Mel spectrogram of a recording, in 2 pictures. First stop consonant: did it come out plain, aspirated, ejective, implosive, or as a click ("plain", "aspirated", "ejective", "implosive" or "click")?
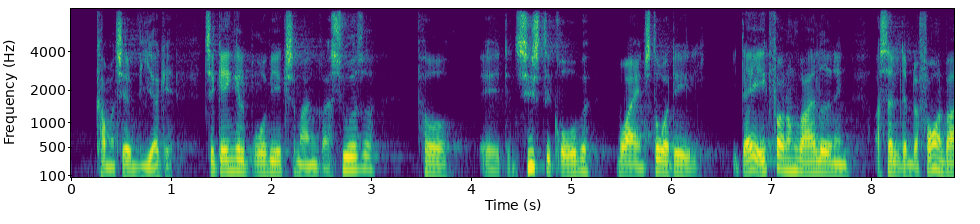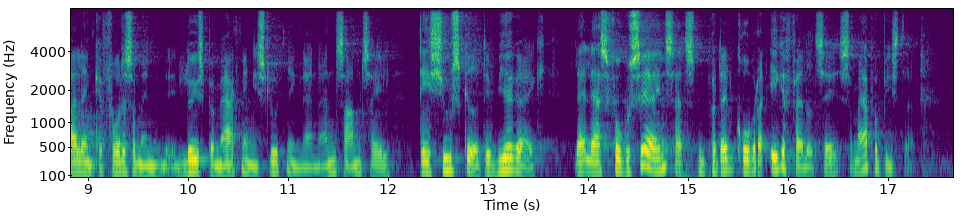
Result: aspirated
